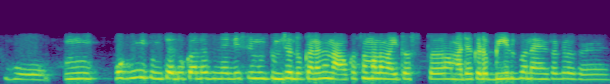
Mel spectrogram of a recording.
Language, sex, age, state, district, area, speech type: Marathi, female, 18-30, Maharashtra, Amravati, urban, conversation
